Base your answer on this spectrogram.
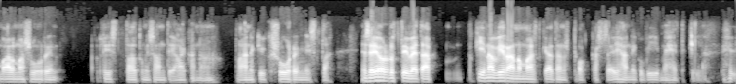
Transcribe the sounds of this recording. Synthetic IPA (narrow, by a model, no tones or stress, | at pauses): mɑilmɑnsuːrin | list̪ɑut̪umisɑnt̪ḭɑikɑnɑ̰ː | t̪ɑ̰inɑkyksuːrimːist̪ɑ̰ | jɑsejouɾut̪ːiːʋet̪æː | kiːnɑʋʋirɑnomɑiset̪kæyt̪ænːøsplo̰kːɑsːɑihɑnniːkuʋiːmːḛhet̪kḭlːæ̰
